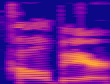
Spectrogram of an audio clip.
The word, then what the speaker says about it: Colbert: me French roles … That’s why I used to say my name Col-bert just as it is spelled instead of Col-baire.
